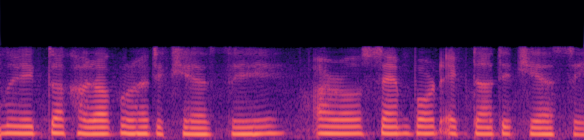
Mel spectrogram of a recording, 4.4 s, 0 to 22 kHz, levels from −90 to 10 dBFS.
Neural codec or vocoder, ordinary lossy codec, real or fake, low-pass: codec, 16 kHz, 0.8 kbps, ZipCodec; none; fake; 5.4 kHz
